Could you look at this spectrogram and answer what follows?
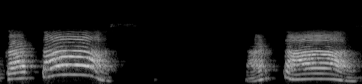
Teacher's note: Então, a sílaba tônica é o taz. Oxítona.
